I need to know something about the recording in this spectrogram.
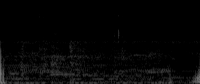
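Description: A single sharp click, then a few faint small ticks and rustles of a mobile phone and power-supply test leads being handled on a workbench.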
